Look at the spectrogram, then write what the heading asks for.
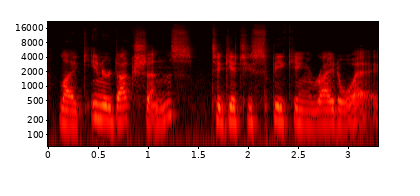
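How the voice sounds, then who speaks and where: This woman's voice is fairly low-pitched, with an American accent and ordinary pitch variation. The recording is very clean, with a silent background. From Southern California, US. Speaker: English tutor. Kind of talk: self-introduction video. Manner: clear, friendly.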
